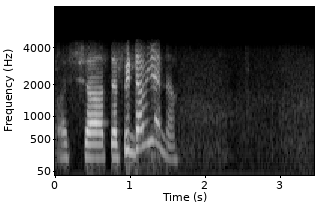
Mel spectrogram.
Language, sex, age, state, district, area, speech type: Dogri, female, 18-30, Jammu and Kashmir, Udhampur, rural, conversation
